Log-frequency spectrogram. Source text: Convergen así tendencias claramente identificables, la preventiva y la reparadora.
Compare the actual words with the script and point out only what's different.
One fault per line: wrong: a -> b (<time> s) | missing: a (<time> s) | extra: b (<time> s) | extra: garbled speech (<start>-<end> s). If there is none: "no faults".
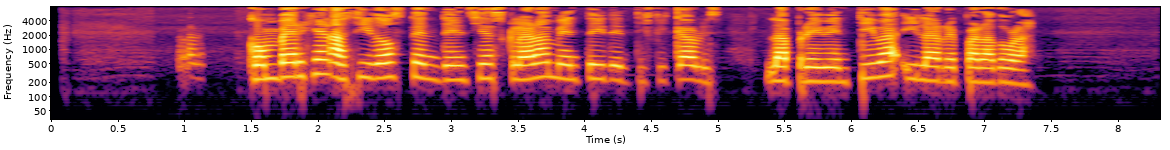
extra: dos (2.4 s)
